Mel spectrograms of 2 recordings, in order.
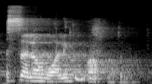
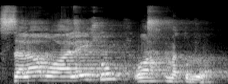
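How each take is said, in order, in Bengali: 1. সালামটি একটু দ্রুত গতিতে বলা হয়। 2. সালামটি স্বাভাবিক, একটু ধীর গতিতে বলা হয়। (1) "একটু তাড়াতাড়ি" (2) "এটা হচ্ছে আমাদের স্বাভাবিক সালাম।"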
